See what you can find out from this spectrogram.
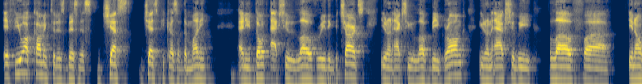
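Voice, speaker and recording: Man, early twenties, medium pitch, casual interviewee, repetitive phrasing, "kinda" and "you know". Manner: repeats words, frequent "kinda" and "you know". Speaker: trader and trading educator being interviewed.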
